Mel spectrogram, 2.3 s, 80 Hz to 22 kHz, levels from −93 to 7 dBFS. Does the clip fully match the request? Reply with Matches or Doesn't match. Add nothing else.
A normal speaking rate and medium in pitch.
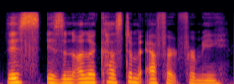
Matches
